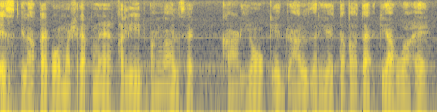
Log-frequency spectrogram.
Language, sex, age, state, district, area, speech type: Urdu, male, 18-30, Delhi, Central Delhi, urban, read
